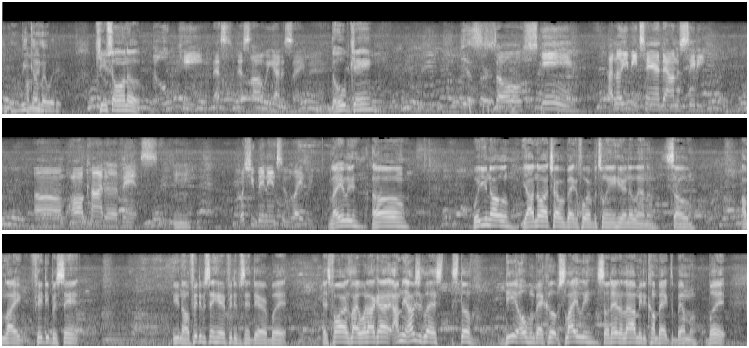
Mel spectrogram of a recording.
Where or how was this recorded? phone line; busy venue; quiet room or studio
busy venue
